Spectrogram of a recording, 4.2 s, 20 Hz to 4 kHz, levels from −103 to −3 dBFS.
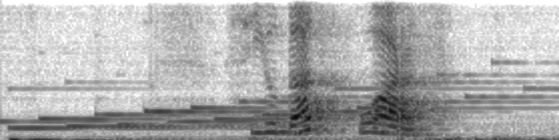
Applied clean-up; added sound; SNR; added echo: none; Mallet percussion; 13 dB; reverberation time 0.6 s.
